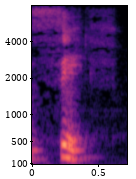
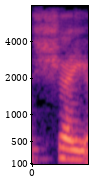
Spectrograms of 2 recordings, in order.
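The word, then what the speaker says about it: Sidhe: in comes the she now I've been pronouncing that as a Sith honestly my Celtic language is no good it's not it's the she I looked it up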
